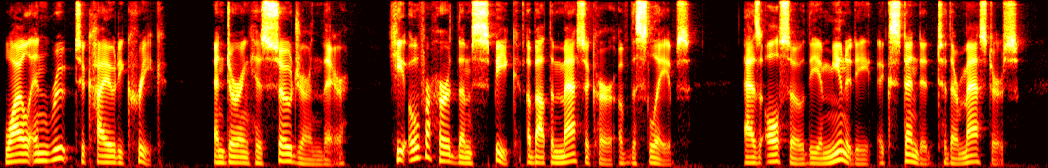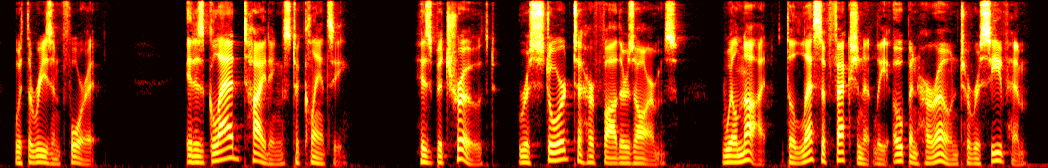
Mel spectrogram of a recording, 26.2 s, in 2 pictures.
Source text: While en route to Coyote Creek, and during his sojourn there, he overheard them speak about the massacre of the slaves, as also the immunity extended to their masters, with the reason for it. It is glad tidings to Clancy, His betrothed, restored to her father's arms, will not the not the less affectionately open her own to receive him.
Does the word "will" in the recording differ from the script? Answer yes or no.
no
